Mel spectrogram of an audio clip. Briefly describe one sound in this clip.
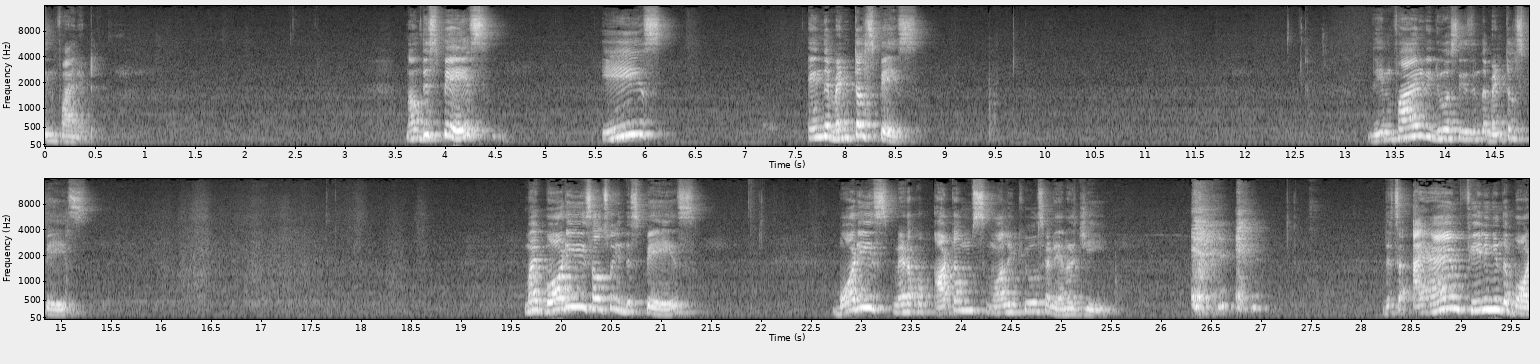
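A middle-aged man speaks calmly into a close microphone, in short phrases with pauses.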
